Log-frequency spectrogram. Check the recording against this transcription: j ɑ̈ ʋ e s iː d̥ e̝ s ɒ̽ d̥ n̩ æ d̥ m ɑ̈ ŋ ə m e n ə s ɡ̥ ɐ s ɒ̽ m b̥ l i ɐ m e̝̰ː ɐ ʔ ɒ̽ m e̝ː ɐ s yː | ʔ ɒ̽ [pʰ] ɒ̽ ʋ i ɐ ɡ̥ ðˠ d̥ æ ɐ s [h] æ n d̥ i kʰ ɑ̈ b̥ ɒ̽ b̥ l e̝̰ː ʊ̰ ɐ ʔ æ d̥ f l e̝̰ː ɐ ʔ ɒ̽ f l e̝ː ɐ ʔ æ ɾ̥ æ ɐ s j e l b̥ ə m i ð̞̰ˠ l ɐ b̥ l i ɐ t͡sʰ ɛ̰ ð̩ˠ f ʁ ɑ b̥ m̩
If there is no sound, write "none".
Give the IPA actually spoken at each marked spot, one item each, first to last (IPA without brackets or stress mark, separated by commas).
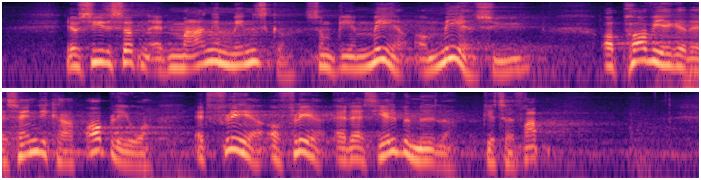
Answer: pʰ, h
